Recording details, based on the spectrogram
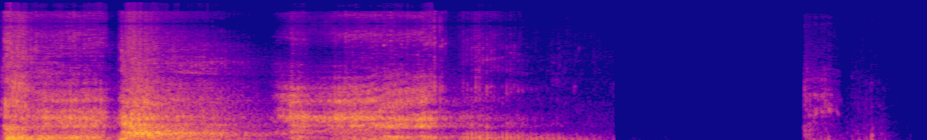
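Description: A tiger gives deep, rasping roars that swell and fade over several seconds.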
